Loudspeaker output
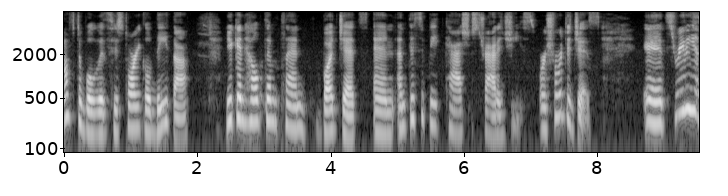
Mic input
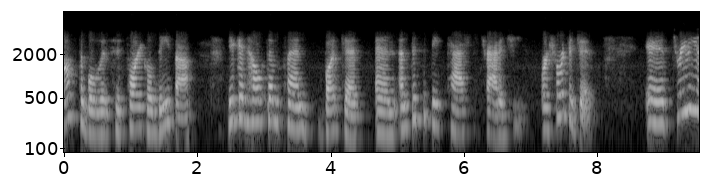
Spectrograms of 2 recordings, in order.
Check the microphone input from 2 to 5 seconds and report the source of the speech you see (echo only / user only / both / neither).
echo only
